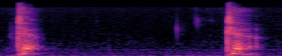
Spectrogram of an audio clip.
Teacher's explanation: हिंदी में जैसे ट है, ये रेट्रोफ्लेक्स ट अंग्रेजी में नहीं है, ये एल्वियोलर ट है, ट ट, और ये स्टॉप साउंड है.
